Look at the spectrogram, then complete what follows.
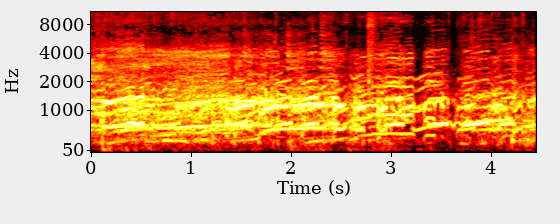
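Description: A flock of hens clucking in a hen house, many calls overlapping into a continuous chatter.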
